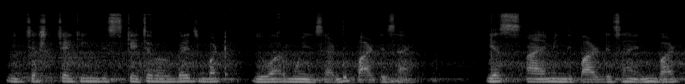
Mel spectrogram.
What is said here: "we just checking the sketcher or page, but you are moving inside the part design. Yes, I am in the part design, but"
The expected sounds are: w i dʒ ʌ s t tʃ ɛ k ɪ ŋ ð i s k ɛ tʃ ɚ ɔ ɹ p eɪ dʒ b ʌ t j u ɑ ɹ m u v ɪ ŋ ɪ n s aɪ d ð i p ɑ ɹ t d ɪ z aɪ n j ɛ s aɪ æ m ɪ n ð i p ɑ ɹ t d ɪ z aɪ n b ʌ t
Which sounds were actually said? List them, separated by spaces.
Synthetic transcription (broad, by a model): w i dʒ ʌ s t tʃ ɛ k ɪ ŋ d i s k ɛ tʃ ɚ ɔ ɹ b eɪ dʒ b ʌ t j u ɑ ɹ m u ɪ ɪ n s aɪ d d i p ɑ ɹ t d ɪ z aɪ n j ɛ s aɪ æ m ɪ n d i p ɑ ɹ t d ɪ z aɪ n b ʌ t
